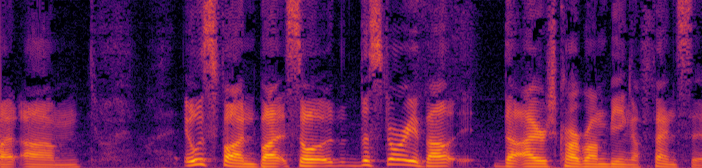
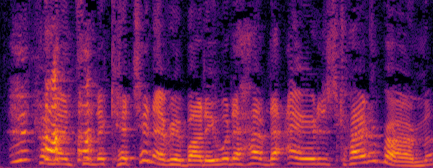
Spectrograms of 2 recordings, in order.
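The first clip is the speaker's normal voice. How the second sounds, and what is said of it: Bad put-on Irish accent. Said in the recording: “I was speaking in an Irish accent the entire time ... probably the worst Irish accent anyone's heard”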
